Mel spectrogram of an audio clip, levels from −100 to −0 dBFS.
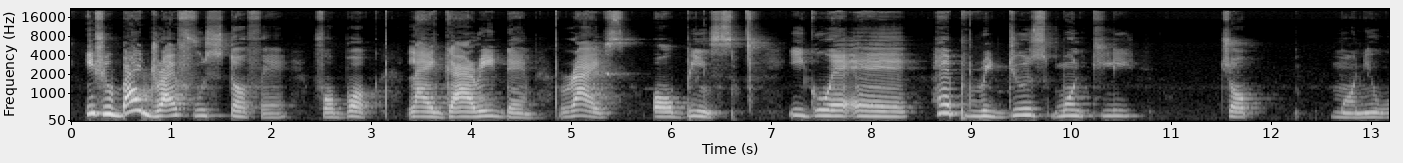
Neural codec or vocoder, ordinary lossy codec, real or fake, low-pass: none; none; real; none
